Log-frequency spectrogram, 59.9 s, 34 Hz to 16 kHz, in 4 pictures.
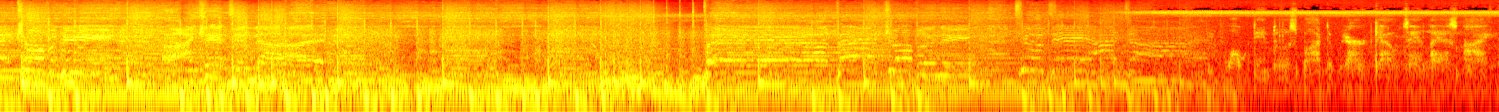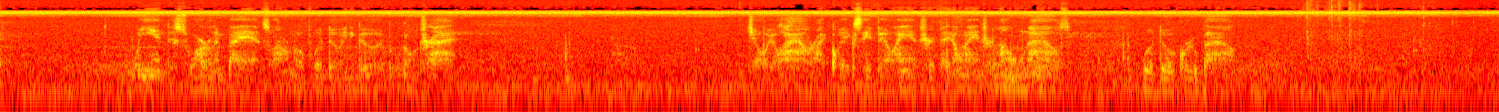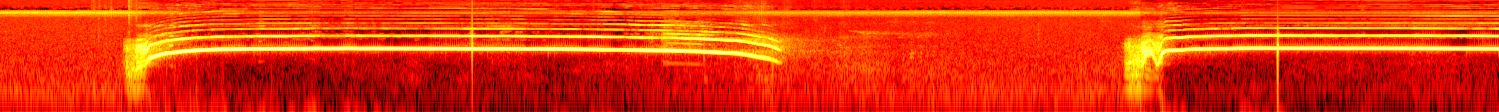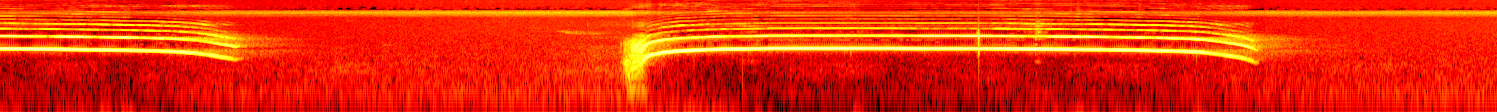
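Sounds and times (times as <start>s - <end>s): crickets chirping: 0.0s - 59.9s
coyote howler call: 31.2s - 38.2s, 41.2s - 47.9s, 51.2s - 58.0s.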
